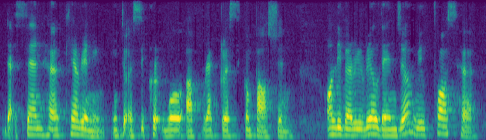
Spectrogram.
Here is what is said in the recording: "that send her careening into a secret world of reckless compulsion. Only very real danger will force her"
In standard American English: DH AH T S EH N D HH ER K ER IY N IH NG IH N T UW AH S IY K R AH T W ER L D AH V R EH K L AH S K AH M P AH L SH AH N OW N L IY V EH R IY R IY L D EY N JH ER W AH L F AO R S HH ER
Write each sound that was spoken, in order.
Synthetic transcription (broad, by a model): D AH T S EH N D HH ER K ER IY N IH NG IH N T UW AH S IY K R AH T W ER L AH F R EH K L AH S K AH M P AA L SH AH N OW N L IY V EH R IY R IY L D EY N JH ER W AH L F AO S HH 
